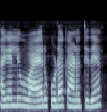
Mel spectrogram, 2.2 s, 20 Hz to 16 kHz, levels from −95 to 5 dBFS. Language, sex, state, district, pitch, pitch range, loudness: Kannada, female, Karnataka, Bidar, 225 Hz, 215-240 Hz, -15 LUFS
